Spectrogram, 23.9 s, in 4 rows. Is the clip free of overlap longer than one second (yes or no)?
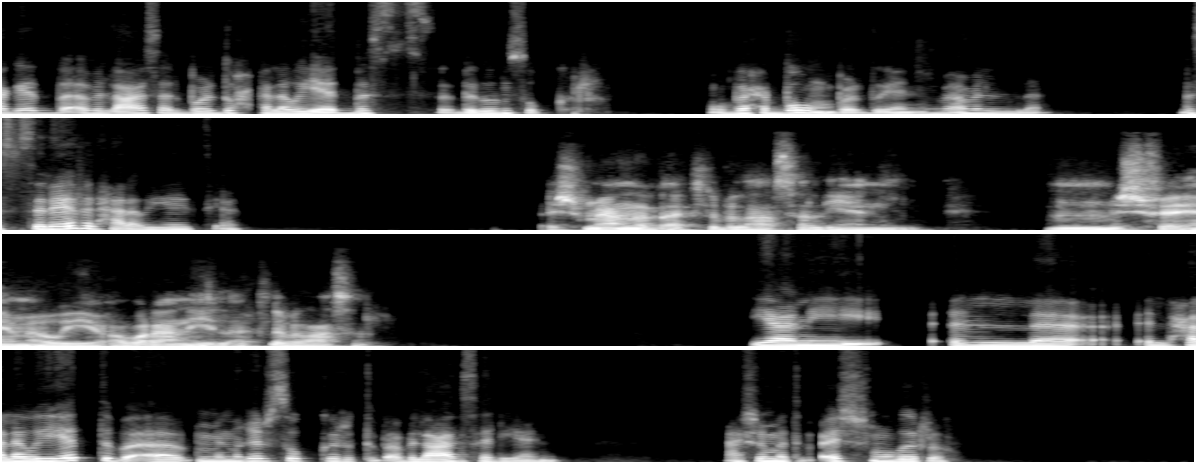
yes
